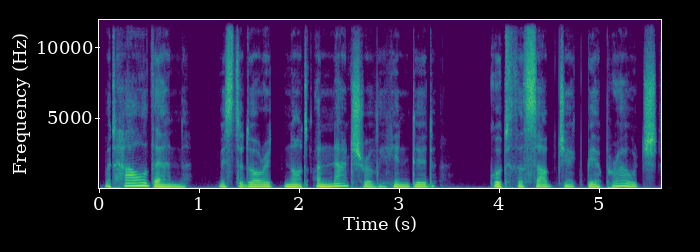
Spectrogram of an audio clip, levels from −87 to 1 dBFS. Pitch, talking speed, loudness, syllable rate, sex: 145 Hz, 140 wpm, -18 LUFS, 3.0 syllables/s, female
